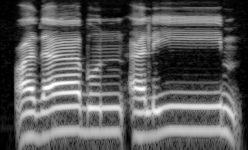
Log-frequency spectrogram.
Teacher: ये दो पेश तनवीन है, बाद में हमज़ा, तो हमने इजहार करना है, गुन्ना नहीं करना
